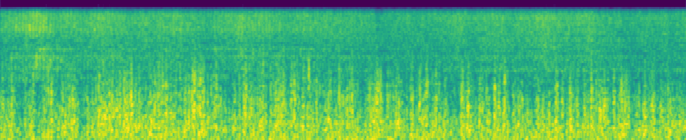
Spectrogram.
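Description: Wind buffeting the microphone at an open train window, over the steady rumble of a passenger train running along the track.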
